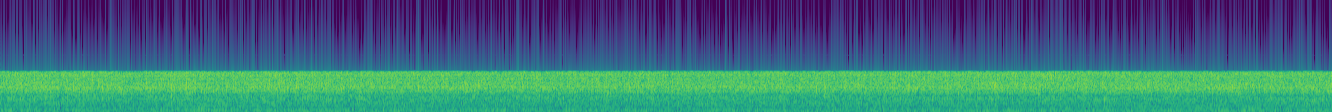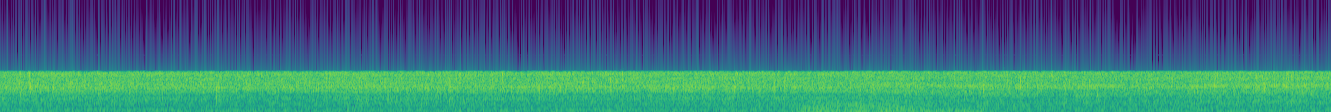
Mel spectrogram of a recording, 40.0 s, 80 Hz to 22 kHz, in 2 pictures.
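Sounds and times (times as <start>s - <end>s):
deeper water rushing: 30.0s - 39.9s.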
